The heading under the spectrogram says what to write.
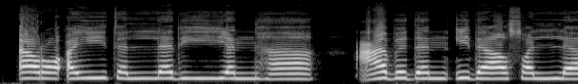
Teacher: ابہار کا معنی ہے ظاہر کرنا لہذا ہم یہاں نون ظاہر کریں گے اور بغیر غنہ کے حکم کو ادا کریں گے. پھر آخری میں یہاں مد طبیعی ہے لہذا ہم اپنی آواز 2 مد کے برابر کھینچیں گے آخری میں.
